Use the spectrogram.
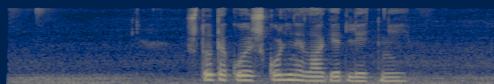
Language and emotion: Russian, neutral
